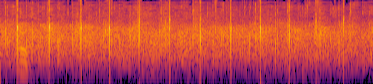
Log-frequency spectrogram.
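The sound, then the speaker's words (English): A church audience applauding for five people after worship, many hands clapping in a sustained stream with sharp individual claps standing out, continuing throughout. “let's just give a round of applause for all five.”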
